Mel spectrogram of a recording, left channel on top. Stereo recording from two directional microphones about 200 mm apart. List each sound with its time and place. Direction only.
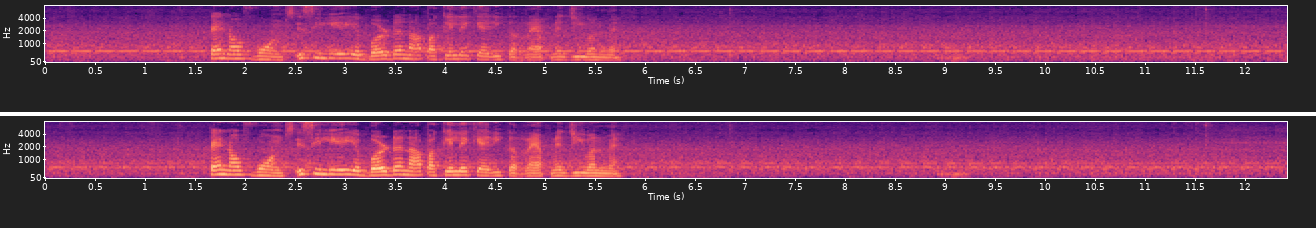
1.6 s a woman's voice: 45° right (ahead or behind)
